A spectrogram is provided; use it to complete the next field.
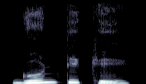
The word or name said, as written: ಕೊಂಡಿಗೆ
